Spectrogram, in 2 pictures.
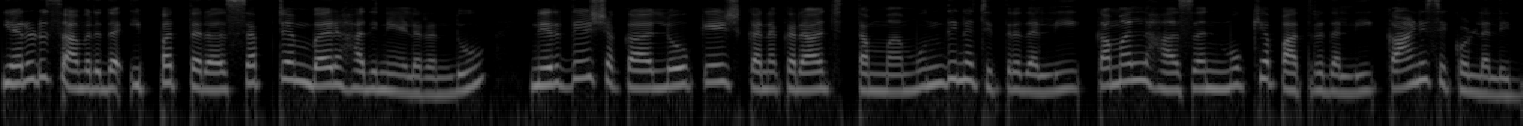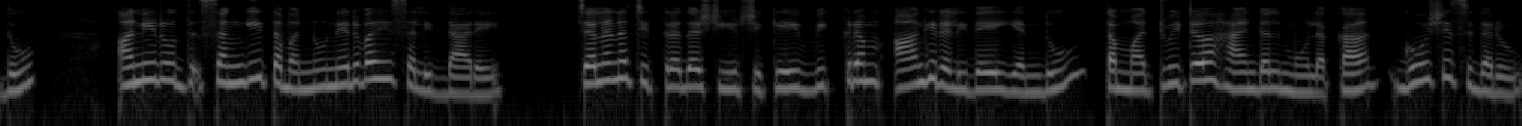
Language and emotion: Kannada, neutral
